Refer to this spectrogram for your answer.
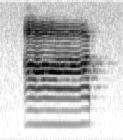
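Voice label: "aat3", Cantonese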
